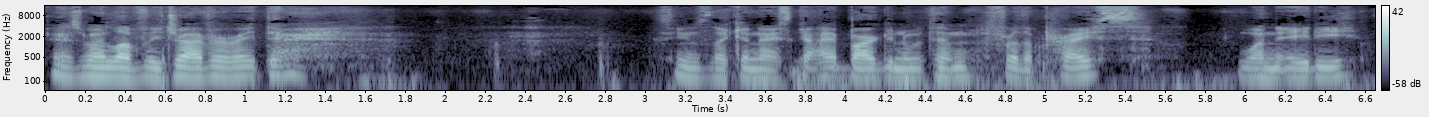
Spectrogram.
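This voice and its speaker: A man of medium pitch speaks at a moderate pace in a level tone, giving chatty, off-the-cuff vlog commentary about his travels, speculating aloud and sometimes swearing. The handheld footage, shot outdoors and on a train, is full of noisy travel ambience.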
